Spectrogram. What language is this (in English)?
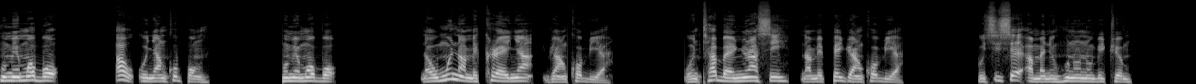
Akan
